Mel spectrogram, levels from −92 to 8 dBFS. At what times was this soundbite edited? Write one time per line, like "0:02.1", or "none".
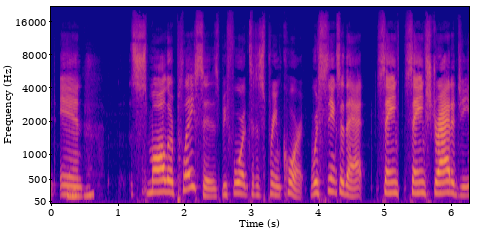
0:02.9
0:03.8
0:04.3
0:05.2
